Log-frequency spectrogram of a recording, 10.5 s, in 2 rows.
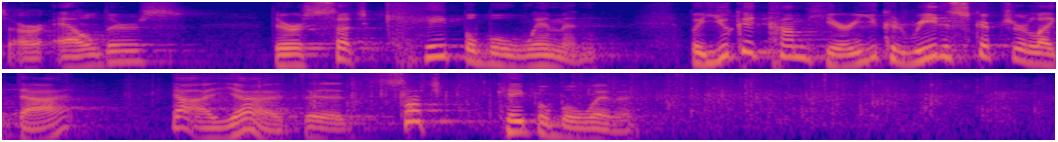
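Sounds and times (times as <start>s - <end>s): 
speech: 0.0s - 8.6s
audience clapping: 5.8s - 10.5s.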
